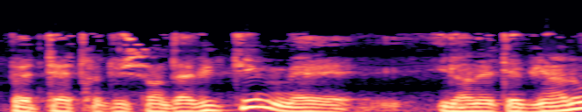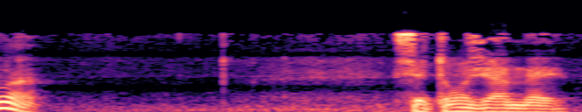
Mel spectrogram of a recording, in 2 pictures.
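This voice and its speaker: A man's voice: on the low side, animated, unhurried, dark tone. An actor playing an easygoing, deferential male police assistant in a vintage radio mystery, informal and a little hesitant. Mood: reporting, hesitant. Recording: dull, noisy old radio recording.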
